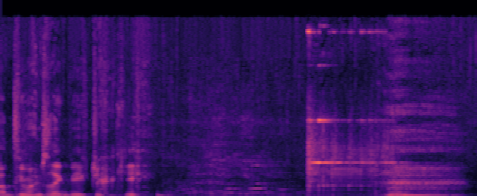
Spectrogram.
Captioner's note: laughing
